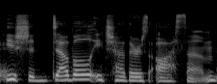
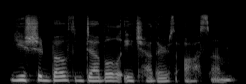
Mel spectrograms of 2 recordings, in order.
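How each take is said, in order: First: Louder Hawaiian surfer accent, hammed a bit; Hawaii surfer boy. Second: Put-on laid-back Hawaiian surfer accent, lightly done; Hawaii surfer boy. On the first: Repeating the friend's advice in a hammed Hawaiian surfer accent. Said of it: "Hawaii surfer boy". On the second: Friend's wedding advice in a light Hawaiian surfer accent. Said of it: "Hawaii surfer boy, put that accent in your brain".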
